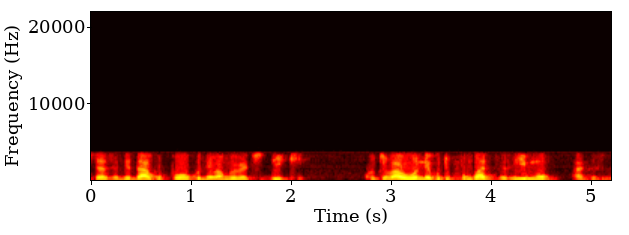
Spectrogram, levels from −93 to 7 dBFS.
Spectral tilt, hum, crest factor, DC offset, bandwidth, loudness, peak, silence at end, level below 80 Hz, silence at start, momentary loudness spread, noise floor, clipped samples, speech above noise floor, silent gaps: -4 dB/octave; none; 18 dB; under 0.1%; 3.9 kHz; -24 LUFS; -6 dBFS; 0.15 s; -84 dBFS; 0.05 s; 13 LU; -72 dBFS; under 0.1%; 48 dB; none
